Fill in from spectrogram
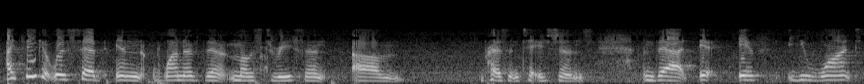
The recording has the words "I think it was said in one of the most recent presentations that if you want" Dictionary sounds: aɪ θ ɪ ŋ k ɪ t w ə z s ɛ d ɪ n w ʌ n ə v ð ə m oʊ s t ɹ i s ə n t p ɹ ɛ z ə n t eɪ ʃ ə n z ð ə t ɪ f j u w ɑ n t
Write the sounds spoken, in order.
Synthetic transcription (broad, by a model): aɪ θ ɪ ŋ k ɪ t w ə z s ɛ d ɪ n w ʌ n ə v ð ə m oʊ s t ɹ i s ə n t p ɹ ɛ z ə n t eɪ ʃ ə n z ð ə t ɪ f j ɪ w ɑ n t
